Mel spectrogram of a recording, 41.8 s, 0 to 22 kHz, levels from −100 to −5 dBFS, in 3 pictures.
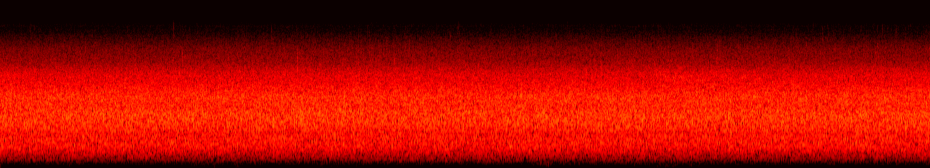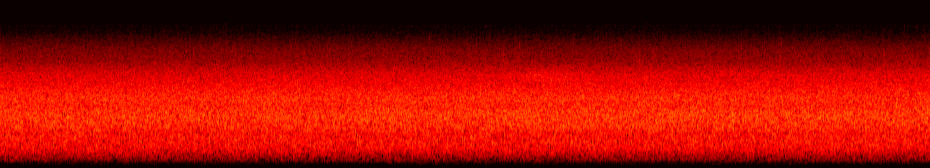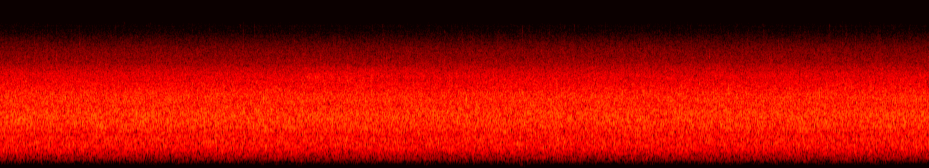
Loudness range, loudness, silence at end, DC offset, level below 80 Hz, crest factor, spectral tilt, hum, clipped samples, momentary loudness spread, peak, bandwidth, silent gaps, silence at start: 0 LU; -44 LUFS; 0 s; under 0.1%; under -90 dBFS; 14 dB; 1 dB/octave; none; under 0.1%; 1 LU; -32 dBFS; 13.5 kHz; none; 0 s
